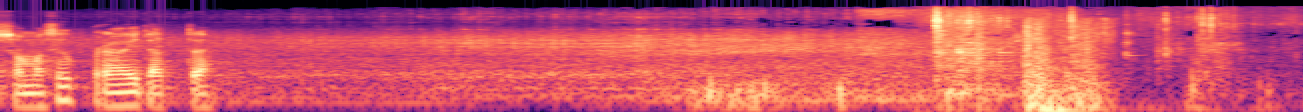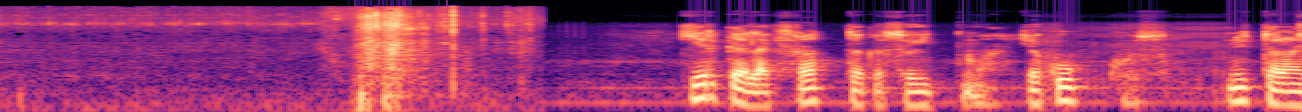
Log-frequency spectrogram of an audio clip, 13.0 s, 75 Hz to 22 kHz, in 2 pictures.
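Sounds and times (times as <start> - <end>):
bicycle rolling on asphalt: 0.0 - 9.2
bicycle crashing onto asphalt: 2.2 - 9.2.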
